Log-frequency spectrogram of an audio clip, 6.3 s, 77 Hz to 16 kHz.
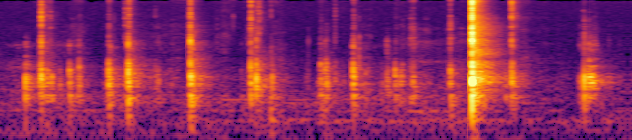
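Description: Hands fitting a round mop pad onto the plastic underside of an Ecovacs Deebot T20 robot vacuum: a string of light, irregular taps and handling clicks, with one louder click a little under five seconds in.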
